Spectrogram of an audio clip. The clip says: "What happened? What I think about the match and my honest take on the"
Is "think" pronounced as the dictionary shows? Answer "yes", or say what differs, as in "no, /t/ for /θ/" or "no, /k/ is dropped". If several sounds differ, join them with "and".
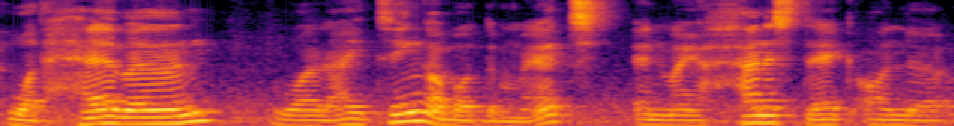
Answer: no, /t/ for /θ/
